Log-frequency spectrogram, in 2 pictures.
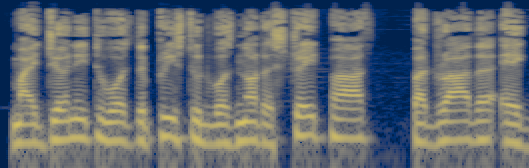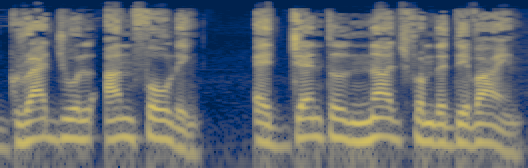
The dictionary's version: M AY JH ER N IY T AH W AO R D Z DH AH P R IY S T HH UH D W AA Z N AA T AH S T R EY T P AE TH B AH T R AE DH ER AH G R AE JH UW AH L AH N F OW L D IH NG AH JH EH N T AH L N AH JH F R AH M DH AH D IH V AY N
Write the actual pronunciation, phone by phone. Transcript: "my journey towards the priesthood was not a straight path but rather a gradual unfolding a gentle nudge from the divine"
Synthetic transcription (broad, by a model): M AY JH ER N IY T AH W AO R D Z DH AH P R IY S T HH UH D W AA Z N AA T AH S T R EY T P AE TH B AH T R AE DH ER AH G R AE JH UW AH L AH N F OW L D IH NG AH JH EH N T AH L N AH JH F R AH M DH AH D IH V AY N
